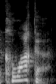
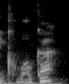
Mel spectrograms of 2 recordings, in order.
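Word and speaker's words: quokka: are and let's move on uh to the koaka um apparently that's how it's pronounced i did i have no idea what this is if i see the word i i say kuoka but apparently that's like a north american thing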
